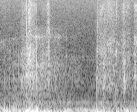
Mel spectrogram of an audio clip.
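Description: Faint scraping and rustling of a nylon webbing belt being slid into a plastic ratchet belt buckle by hand, with a light click about a second and a half in.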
